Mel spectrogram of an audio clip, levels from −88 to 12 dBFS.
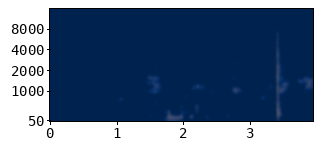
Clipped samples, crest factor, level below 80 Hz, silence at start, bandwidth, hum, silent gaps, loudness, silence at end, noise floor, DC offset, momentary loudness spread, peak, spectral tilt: under 0.1%; 40 dB; under -90 dBFS; 1.45 s; 4.8 kHz; none; none; -50 LUFS; 0 s; under -90 dBFS; under 0.1%; 19 LU; -22 dBFS; -1 dB/octave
